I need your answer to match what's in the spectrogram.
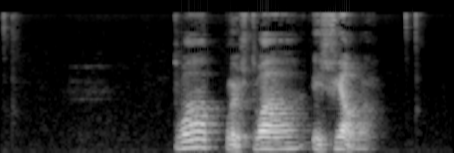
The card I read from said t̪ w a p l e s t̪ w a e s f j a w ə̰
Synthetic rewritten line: t̪ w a p l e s t̪ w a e s f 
